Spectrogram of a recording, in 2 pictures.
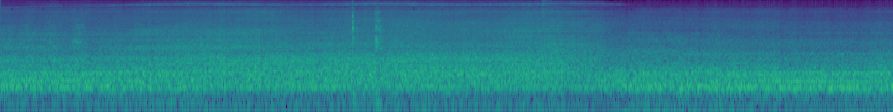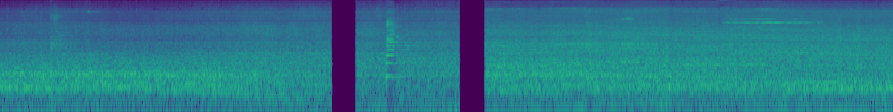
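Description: A large tractor engine rumbles loudly and steadily close by.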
